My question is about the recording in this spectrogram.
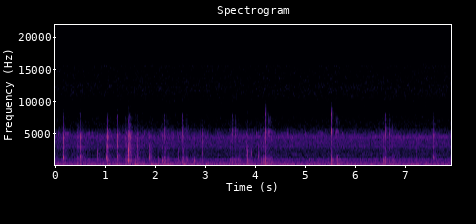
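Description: Faint, irregular clicks of a computer mouse and keyboard: mouse buttons clicking, the scroll wheel turning and the Shift key being pressed.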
